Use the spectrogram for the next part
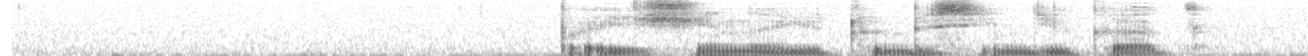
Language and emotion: Russian, neutral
